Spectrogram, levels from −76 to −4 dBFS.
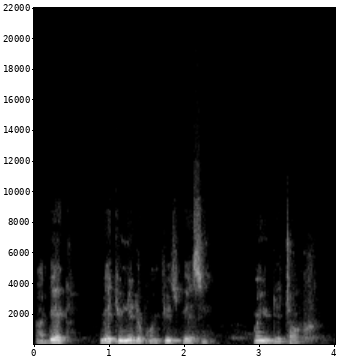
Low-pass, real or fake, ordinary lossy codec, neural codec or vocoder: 19.8 kHz; real; Opus, 16 kbps; none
